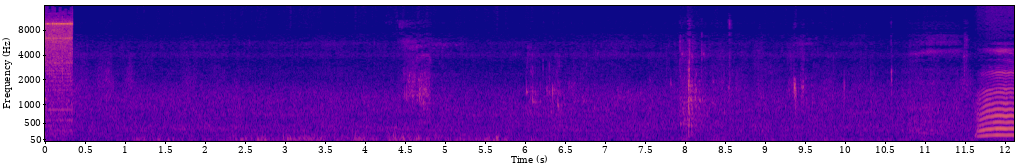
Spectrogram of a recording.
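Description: Fishing magnet on a rope being hauled up out of canal water: faint water sloshing and low handling noise, with a few light knocks. Near the end comes a man's drawn-out vocal sound as the magnet comes up.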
